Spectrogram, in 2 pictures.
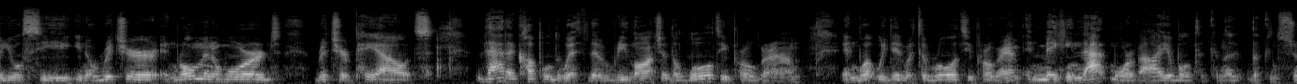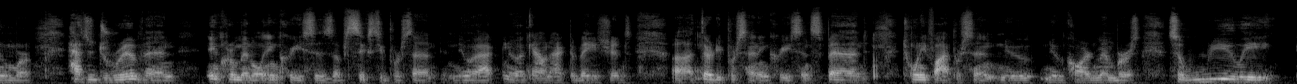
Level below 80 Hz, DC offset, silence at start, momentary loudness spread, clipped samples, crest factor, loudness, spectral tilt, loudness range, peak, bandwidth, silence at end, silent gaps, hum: -56 dBFS; under 0.1%; 0 s; 12 LU; under 0.1%; 22 dB; -29 LUFS; -4 dB/octave; 5 LU; -6 dBFS; 16 kHz; 0.2 s; none; none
